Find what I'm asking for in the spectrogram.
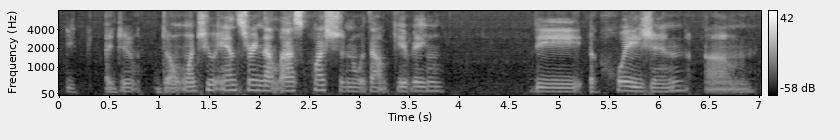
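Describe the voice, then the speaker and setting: A woman teaching a math lesson with a raspy, hoarse voice, talking students through each step of the problems. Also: deep voice, lively intonation, a little slow, a bit bright. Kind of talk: recorded math lesson over a digital whiteboard.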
